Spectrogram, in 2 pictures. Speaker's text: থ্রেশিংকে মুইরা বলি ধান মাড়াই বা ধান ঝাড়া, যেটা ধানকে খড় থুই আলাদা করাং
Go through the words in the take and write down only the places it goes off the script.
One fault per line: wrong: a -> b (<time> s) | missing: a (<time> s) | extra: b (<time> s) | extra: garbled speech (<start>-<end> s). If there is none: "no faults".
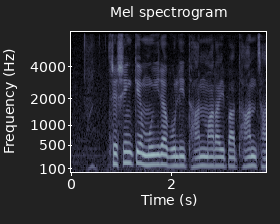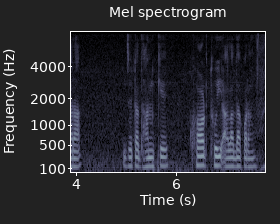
no faults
